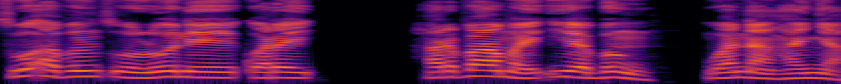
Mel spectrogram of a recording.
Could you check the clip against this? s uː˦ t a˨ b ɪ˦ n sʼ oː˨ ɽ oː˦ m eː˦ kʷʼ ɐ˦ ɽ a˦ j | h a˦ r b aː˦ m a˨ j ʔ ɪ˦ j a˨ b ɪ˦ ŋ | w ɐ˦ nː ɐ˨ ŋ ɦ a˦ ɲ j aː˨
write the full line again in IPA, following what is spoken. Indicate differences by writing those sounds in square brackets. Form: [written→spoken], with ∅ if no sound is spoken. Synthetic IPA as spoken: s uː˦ [t→ʔ] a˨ b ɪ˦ n sʼ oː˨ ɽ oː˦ [m→n] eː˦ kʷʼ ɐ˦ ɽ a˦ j | h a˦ r b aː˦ m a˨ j ʔ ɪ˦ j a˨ b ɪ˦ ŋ | w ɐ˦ nː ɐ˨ ŋ ɦ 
